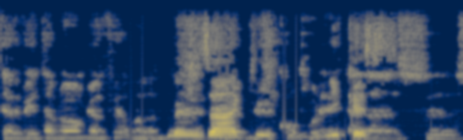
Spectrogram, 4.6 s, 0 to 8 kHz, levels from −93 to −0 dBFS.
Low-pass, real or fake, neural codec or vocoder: 7.2 kHz; real; none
